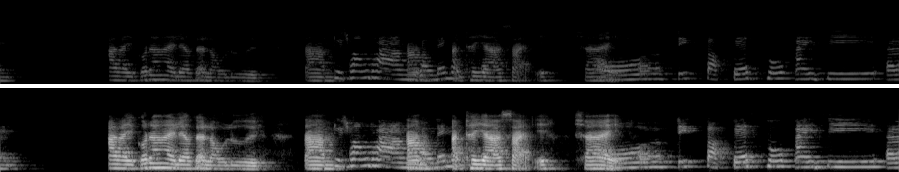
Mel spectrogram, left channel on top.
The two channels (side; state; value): left; quieter; 24.9 dB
